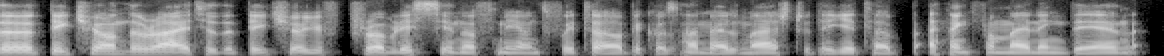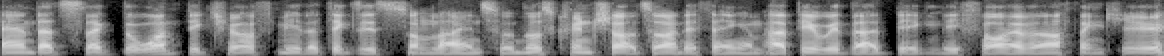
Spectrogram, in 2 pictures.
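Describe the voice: A man talks at a fast pace. He leaves few pauses. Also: fairly low pitch for a man, fairly even intonation, dry, close sound with no echo.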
